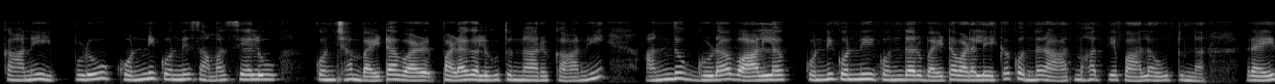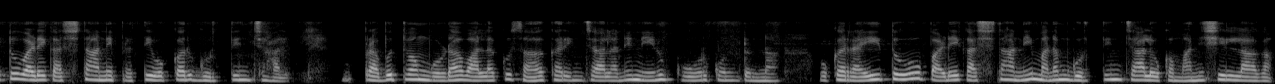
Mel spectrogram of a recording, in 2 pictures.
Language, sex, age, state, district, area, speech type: Telugu, female, 45-60, Telangana, Nalgonda, urban, spontaneous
